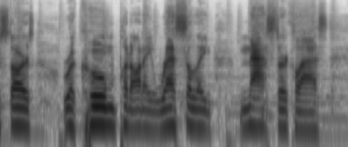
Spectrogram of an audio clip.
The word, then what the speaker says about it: Recoome: This is why you'll never be as good as the one and only Recoome. And his name rhymes with doom.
